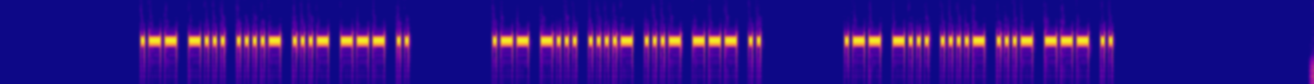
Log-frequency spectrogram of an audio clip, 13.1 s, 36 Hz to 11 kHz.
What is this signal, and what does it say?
Morse code, heard as a keyed tone, about 30 wpm, 700 Hz. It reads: WB4VOI WB4VOI WB4VOI
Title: USA Call Signs - 6 Characters - Repeated 3x - 30wpm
